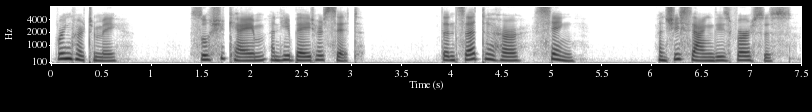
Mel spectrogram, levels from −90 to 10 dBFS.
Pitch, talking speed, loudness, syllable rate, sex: 210 Hz, 175 wpm, -19 LUFS, 4.8 syllables/s, female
